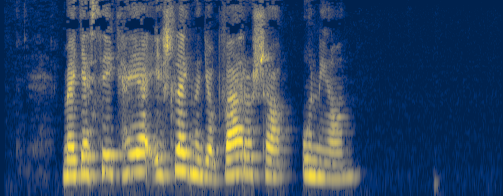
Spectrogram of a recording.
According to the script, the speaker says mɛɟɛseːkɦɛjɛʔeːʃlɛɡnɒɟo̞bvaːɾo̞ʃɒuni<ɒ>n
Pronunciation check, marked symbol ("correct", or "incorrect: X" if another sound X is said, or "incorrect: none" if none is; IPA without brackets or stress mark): incorrect: o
